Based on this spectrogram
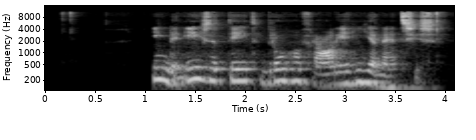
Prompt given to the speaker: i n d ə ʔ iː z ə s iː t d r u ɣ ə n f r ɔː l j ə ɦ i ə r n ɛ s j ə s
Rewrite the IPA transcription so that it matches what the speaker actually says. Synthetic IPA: i n d ə ʔ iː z ə t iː t d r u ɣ ə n f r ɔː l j ə ɦ i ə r n ɛ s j ə s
